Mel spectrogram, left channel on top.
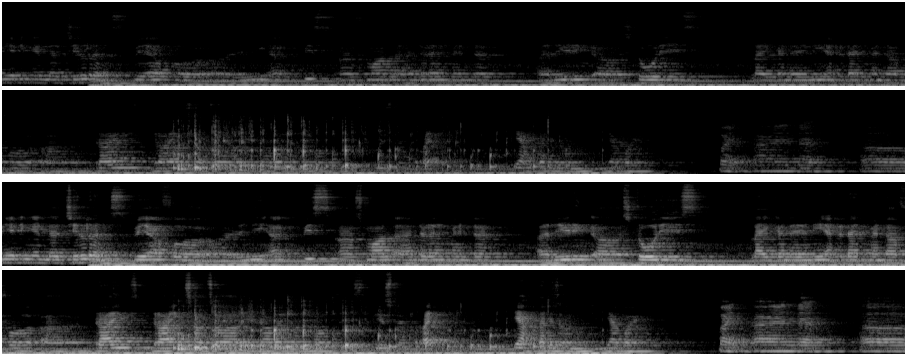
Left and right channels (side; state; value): left; quieter; 9.9 dB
